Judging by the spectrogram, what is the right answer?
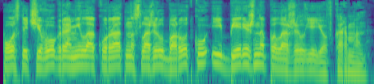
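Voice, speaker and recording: Male audiobook narrator, mid pitch, measured delivery, dry close sound. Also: darkish tone, no room sound. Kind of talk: scripted narration.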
